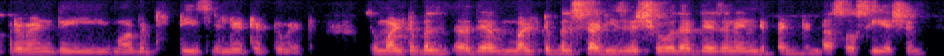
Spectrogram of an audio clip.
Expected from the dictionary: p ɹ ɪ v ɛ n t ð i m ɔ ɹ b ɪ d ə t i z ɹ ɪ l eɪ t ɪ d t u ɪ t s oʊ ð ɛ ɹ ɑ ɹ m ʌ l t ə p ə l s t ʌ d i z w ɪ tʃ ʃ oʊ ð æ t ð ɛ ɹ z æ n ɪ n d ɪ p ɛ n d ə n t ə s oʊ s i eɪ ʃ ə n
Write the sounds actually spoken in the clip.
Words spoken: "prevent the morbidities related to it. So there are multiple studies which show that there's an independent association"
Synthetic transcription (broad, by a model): p ɹ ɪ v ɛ n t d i m ɔ ɹ b ɪ d ə t i z ɹ ɪ l eɪ t ɪ d t u ɪ t s oʊ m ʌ l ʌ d m ʌ l t ə p ə l s t ʌ d i z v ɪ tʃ ʃ oʊ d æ t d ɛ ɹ z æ n ɪ n d ɪ p ɛ n d ə n t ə s oʊ s i eɪ ʃ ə n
